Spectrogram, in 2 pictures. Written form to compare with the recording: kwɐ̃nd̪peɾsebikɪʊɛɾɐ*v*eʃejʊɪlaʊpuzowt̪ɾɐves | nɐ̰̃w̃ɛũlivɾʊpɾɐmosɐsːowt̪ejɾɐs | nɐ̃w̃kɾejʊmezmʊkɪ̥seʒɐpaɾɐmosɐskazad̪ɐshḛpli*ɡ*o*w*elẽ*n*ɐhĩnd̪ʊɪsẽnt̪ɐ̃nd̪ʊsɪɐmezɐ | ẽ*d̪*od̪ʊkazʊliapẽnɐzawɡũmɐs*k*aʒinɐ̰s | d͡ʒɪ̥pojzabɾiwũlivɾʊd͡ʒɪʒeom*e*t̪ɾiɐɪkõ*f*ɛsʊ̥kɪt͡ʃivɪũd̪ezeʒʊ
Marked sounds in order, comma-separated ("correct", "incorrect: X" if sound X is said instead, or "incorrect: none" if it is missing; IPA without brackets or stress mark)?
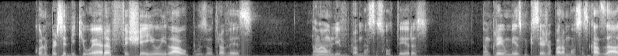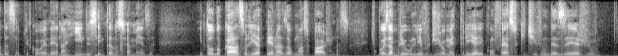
incorrect: f, incorrect: k, correct, correct, incorrect: t̪, incorrect: p, correct, correct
